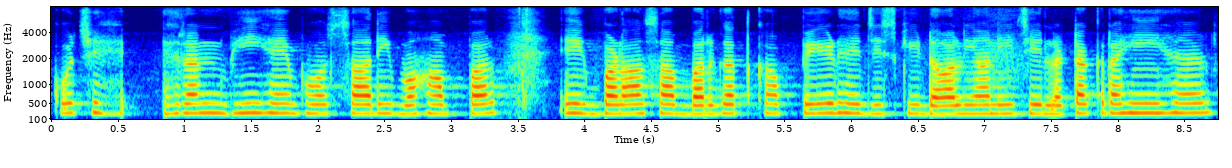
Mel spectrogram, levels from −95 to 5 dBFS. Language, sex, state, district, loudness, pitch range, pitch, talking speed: Hindi, female, Chhattisgarh, Korba, -20 LUFS, 235-250 Hz, 240 Hz, 150 wpm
